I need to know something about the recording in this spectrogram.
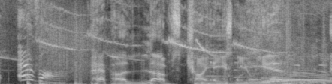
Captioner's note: exclamations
